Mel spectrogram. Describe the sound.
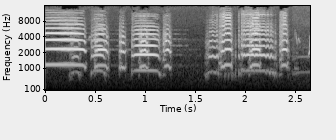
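Common cranes migrating from northern mountains to rest along the Indus River give loud, harmonic trumpeting calls. They come in a rapid series in two bursts with a brief pause between them, and no voices.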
